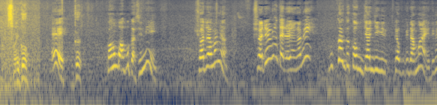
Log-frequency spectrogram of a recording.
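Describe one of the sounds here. A woman speaks in distress, pleading.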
